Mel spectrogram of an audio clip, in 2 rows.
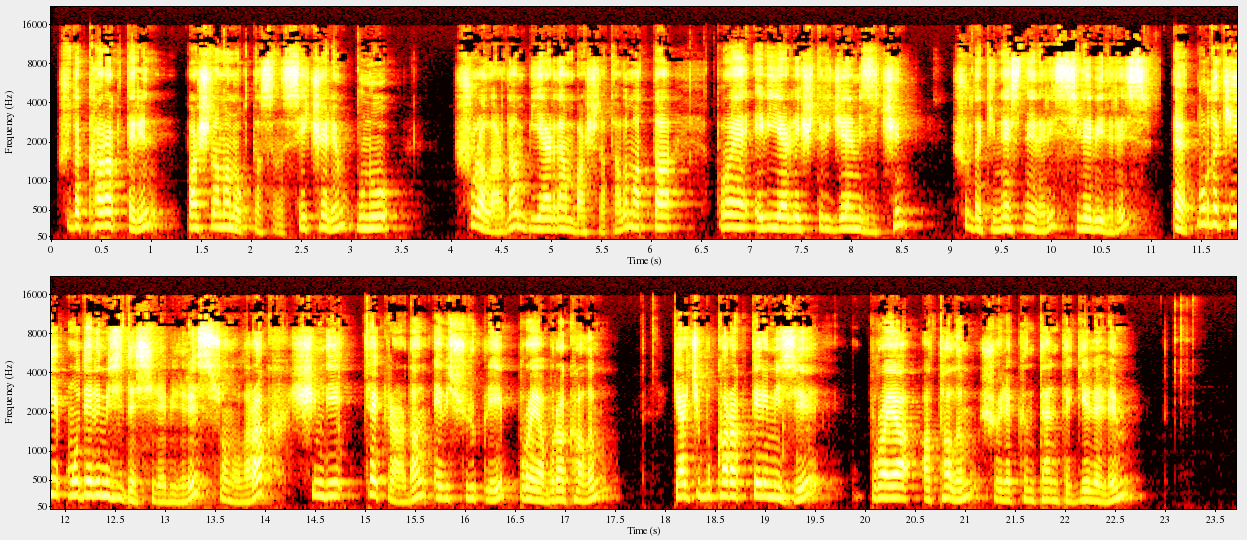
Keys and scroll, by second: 7.8 Delete, 13.2 Delete, 14.6 ctrl+space, 19.2 ctrl+space.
